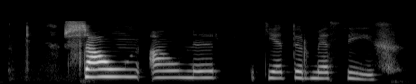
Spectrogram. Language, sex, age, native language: Icelandic, female, 6, Icelandic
